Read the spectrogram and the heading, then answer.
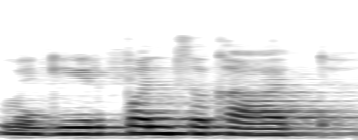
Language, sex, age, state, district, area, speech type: Goan Konkani, female, 45-60, Goa, Murmgao, urban, spontaneous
